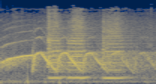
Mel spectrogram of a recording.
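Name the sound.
emergency vehicle sirens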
